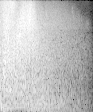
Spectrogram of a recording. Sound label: spell blast jump; halloween; video games; source engine; tf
